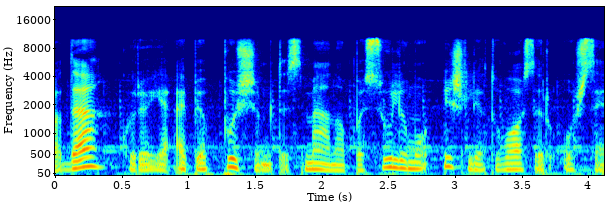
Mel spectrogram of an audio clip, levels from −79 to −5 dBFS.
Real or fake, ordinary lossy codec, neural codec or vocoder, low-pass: real; MP3, 96 kbps; none; 9.9 kHz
